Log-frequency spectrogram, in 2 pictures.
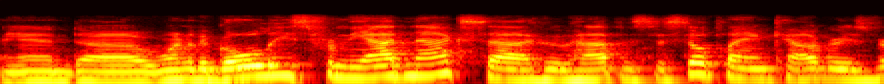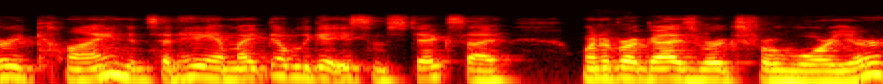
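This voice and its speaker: The speaker talks with hardly any pauses and ordinary pitch variation against a quiet background. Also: man, fairly high pitch for a man. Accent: Canadian. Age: 60s. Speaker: founder of an adapted sports charity. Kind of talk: interview. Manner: animated.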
